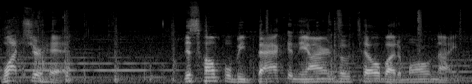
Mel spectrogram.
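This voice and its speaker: An actor playing a streetwise, wisecracking American patrol cop in a detective game. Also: male voice, mid-range voice, expressive, normal speed, natural voice. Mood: sardonic. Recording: music under voice.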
